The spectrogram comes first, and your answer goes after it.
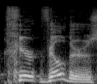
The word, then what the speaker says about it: Geert Wilders: Geert Wilders, or Geert Wilders as his name would be pronounced in his native Holland, is the most polarizing political figure in his country, and for good reason.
